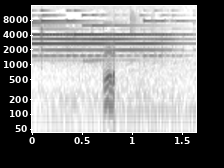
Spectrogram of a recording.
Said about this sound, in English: Our church bells? We are going to change that.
